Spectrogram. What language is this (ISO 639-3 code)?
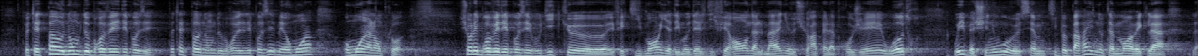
fra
